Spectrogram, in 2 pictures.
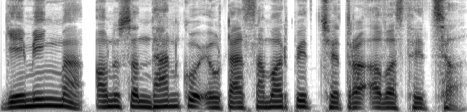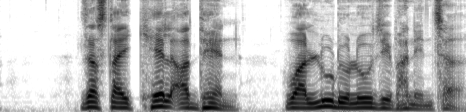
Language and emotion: Nepali, neutral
